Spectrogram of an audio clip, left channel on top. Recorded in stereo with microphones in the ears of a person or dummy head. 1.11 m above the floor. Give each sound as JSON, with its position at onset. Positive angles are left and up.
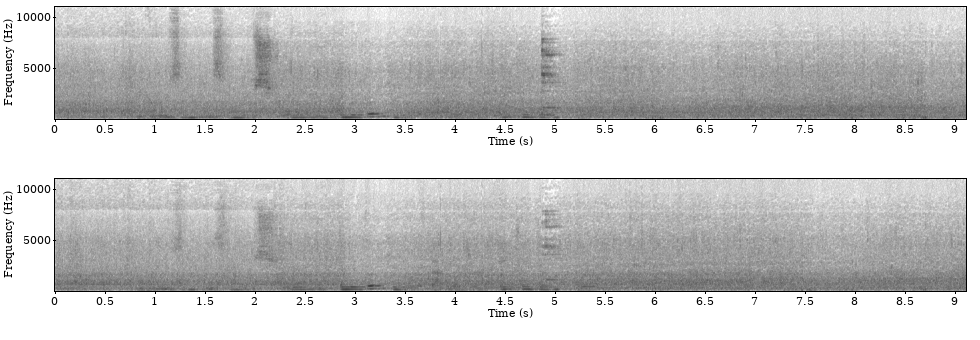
{"t": 0.8, "sound": "a man speaking", "side_deg": 85, "distance_m": 8.0}
{"t": 2.8, "sound": "a woman speaking", "side_deg": -60, "distance_m": 4.0}
{"t": 4.9, "sound": "a cowbell", "side_deg": 85, "distance_m": 6.5}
